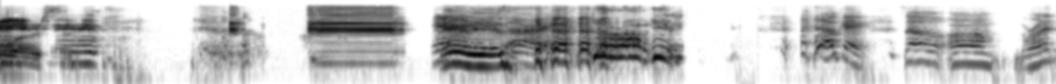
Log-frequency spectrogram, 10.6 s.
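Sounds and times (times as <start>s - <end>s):
speech: 0.4s - 1.3s, 1.9s - 3.8s, 4.4s - 6.8s, 8.1s - 10.5s
laughter: 2.0s - 2.5s, 4.4s - 6.8s, 8.0s - 8.5s
buzzer sound effect: 3.1s - 4.1s.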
